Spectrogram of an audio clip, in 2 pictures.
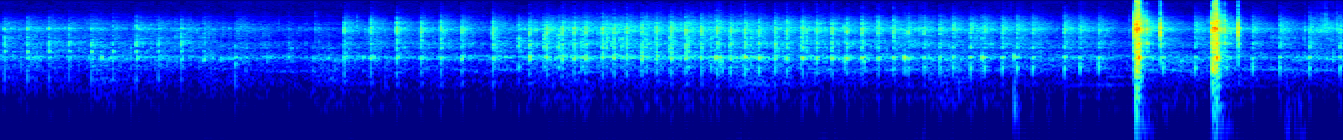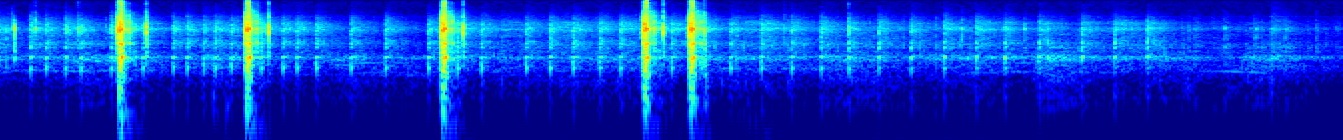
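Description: Seven sharp paintball marker shots, some single and some in quick pairs, starting a little before halfway through. Under them runs a faint, steady crackle of many paintball markers firing further off.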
